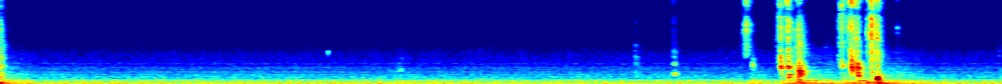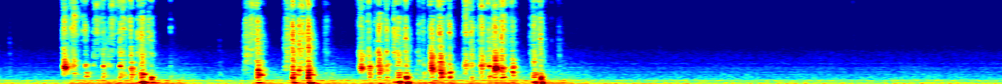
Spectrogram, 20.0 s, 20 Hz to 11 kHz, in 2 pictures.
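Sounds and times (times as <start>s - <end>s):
typing on mechanical keyboard: 7.5s - 9.0s, 10.6s - 11.8s, 12.5s - 15.7s.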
